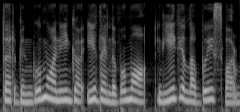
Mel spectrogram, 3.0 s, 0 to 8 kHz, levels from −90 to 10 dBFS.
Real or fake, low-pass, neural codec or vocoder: fake; 7.2 kHz; codec, 16 kHz, 6 kbps, DAC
